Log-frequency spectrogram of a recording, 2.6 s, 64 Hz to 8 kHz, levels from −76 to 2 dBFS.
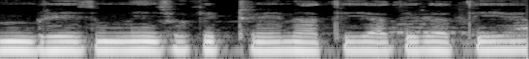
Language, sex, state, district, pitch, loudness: Hindi, female, Haryana, Charkhi Dadri, 135 Hz, -13 LUFS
